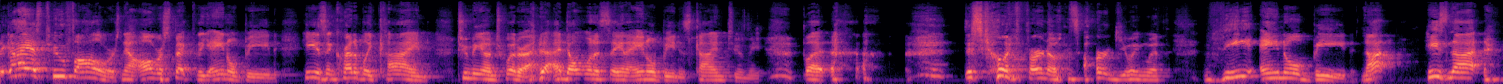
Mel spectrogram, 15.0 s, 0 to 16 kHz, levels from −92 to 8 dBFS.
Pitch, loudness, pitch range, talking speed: 170 Hz, -21 LUFS, 140-210 Hz, 180 wpm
